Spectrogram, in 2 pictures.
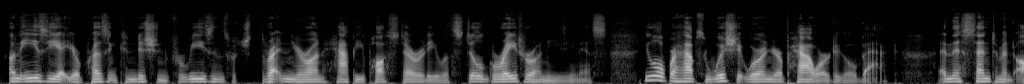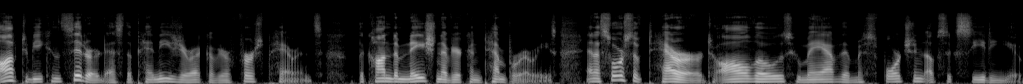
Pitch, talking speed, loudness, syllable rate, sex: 120 Hz, 185 wpm, -24 LUFS, 5.7 syllables/s, male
